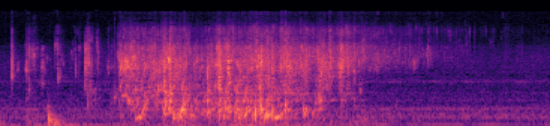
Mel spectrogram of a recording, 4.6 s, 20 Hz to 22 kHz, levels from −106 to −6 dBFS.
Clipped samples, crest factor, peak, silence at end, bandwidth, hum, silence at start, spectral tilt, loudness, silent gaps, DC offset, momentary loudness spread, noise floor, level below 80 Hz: under 0.1%; 24 dB; -12 dBFS; 0.5 s; 16.5 kHz; none; 0 s; -2.5 dB/octave; -33 LUFS; none; under 0.1%; 19 LU; -61 dBFS; -60 dBFS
